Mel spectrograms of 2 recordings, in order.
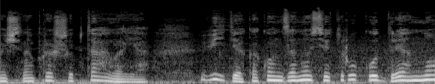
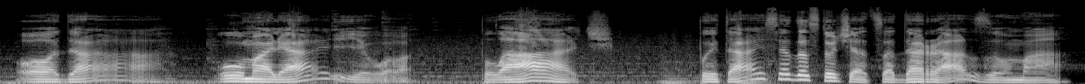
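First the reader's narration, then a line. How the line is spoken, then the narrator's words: Excited cackle. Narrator (Russian): Возбужденно хохотнул Аргас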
